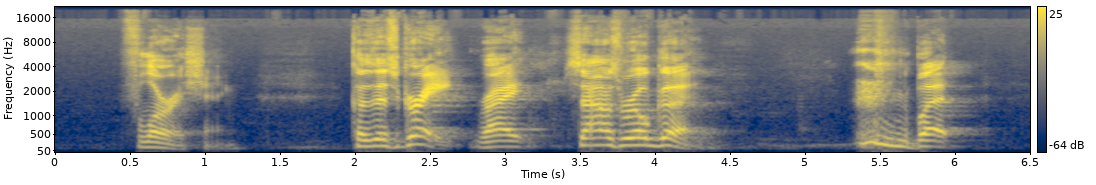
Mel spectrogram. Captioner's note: clears throat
